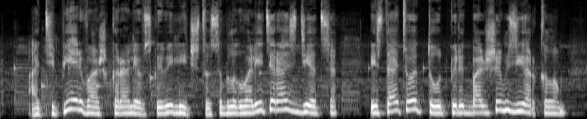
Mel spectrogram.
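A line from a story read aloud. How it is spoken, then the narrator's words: Plain. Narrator (Russian): сказали королю обманщики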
